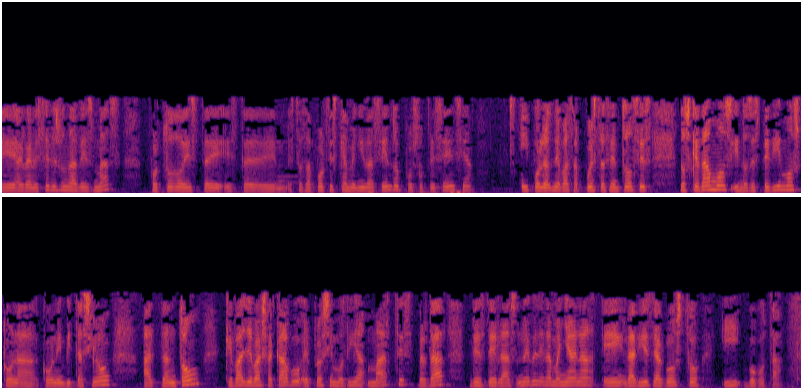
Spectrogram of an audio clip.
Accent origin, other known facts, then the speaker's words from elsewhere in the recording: Ecuador; los consumidores que somos los ecuatorianos y las ecuatorianas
